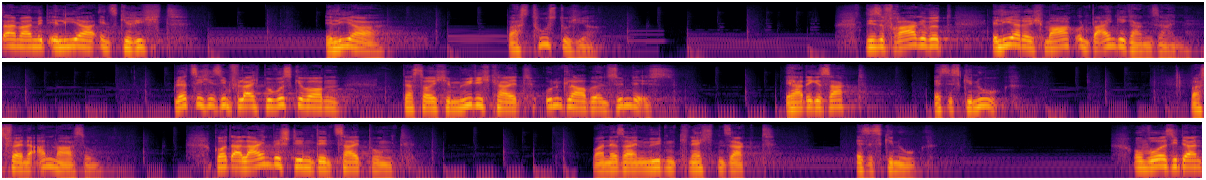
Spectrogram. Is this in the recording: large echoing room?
yes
